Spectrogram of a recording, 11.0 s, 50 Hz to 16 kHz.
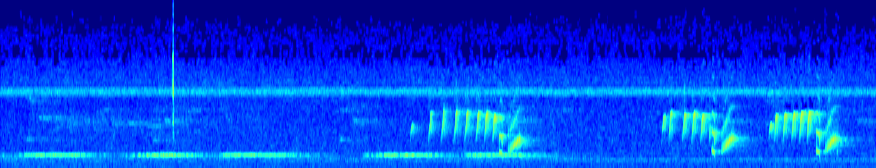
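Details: A male Blue-crowned Manakin sings in the Osa region of Costa Rica on 7 March 2019, giving three high, short trilled phrases with quick sliding notes in about five seconds. A steady insect drone runs underneath, and a Great Tinamou may call in the background.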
